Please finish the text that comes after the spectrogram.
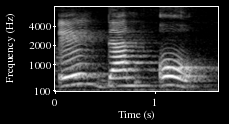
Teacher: vokal yang dibentuk dengan lidah diangkat 2/3 menutup mulut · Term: vokal semi tertutup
